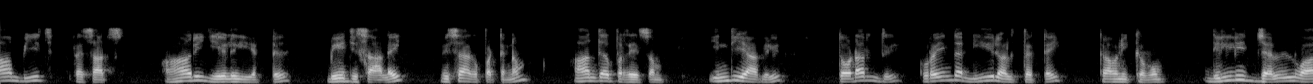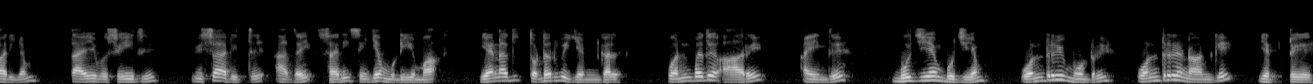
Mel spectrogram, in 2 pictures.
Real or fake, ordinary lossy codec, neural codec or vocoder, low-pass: fake; none; codec, 24 kHz, 6 kbps, HILCodec; 5.4 kHz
